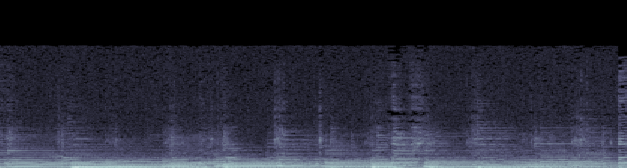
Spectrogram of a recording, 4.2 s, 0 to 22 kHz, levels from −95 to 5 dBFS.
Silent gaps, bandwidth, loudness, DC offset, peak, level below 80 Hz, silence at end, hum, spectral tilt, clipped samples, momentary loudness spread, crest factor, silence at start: none; 9.4 kHz; -23 LUFS; under 0.1%; -6 dBFS; -44 dBFS; 0 s; none; -8.5 dB/octave; under 0.1%; 8 LU; 16 dB; 0 s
